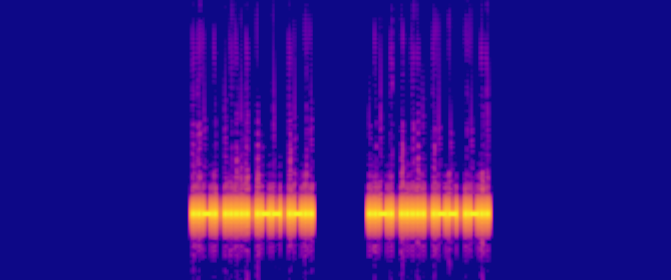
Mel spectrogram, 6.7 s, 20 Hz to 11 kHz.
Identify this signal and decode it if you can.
Morse code, heard as a keyed tone, about 45 wpm, 700 Hz. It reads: F5WL F5WL
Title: DXCC-100 Call Signs - 4 Characters - Repeated 2x - 45wpm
